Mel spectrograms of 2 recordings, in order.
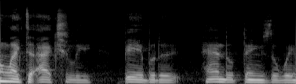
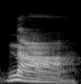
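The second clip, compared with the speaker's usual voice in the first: ordinary delivery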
